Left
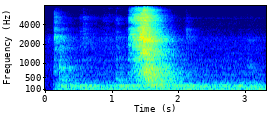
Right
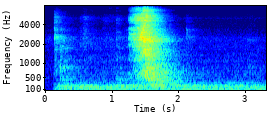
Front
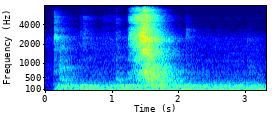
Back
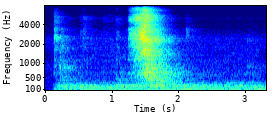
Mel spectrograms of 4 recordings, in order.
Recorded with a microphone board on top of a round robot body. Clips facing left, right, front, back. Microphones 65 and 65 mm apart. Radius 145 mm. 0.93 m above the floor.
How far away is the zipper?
About 1.2 m.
